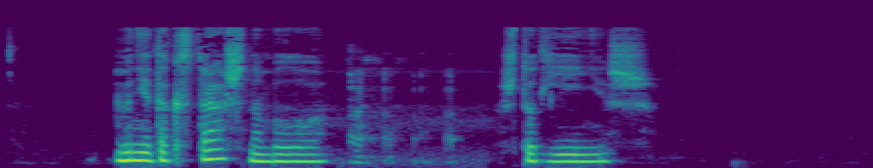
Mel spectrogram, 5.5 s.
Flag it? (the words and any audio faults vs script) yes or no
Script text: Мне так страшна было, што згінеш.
yes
